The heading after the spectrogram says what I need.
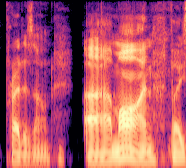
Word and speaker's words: prednisone: Prednisone. Thank you. I kept wanting to say Presidone. No, it's Prednisone.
